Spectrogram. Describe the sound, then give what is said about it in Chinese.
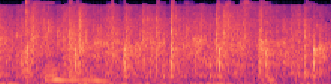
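Warm, steady applause from a crowd, a dense crackle of many hands clapping without pause, given as another round of applause for a guest stand-up comedian at a talk show interview, with a brief voice faintly sounding under it. “我们再给他一轮热烈的掌声吧，好不好？”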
